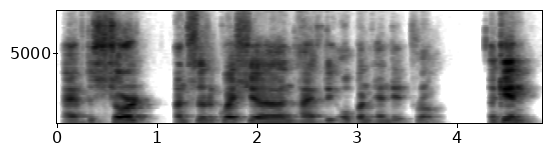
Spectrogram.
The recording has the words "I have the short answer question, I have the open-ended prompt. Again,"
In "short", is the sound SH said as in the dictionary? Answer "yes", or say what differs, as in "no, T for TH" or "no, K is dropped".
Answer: yes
